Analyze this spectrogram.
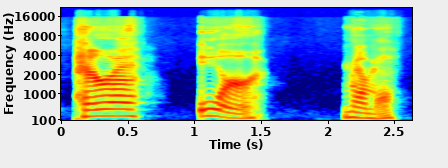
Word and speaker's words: Para OR Normal: And just in case, because of how you pronounce it, it is Para OR Normal, not Para OR. That's Para OR Normal Guyz.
